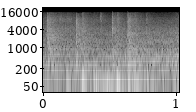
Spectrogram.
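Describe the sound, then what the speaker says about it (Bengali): Active, healthy pigeons kept in a pen for sale give soft, low cooing and brief fluttery rustles close by, in short uneven bursts over a steady background, with no talk. "এই যে দেখেন কবুতর, ঠিক আছে, একদম ঝরঝরা এবং অ্যাক্টিভ কবুতর"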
